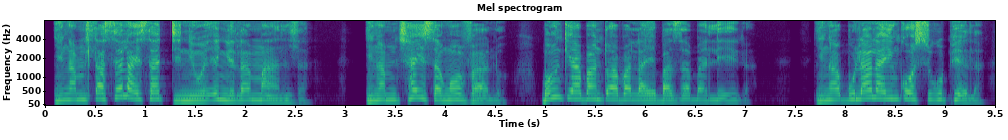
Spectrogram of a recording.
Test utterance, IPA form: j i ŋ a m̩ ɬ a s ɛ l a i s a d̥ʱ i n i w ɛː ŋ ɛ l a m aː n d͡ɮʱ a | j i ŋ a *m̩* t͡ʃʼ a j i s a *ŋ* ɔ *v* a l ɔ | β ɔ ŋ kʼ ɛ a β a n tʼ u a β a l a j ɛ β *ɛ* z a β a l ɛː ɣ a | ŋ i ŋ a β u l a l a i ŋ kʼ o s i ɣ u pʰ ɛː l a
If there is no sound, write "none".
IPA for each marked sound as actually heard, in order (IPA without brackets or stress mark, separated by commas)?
m̩, ŋ, v, a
